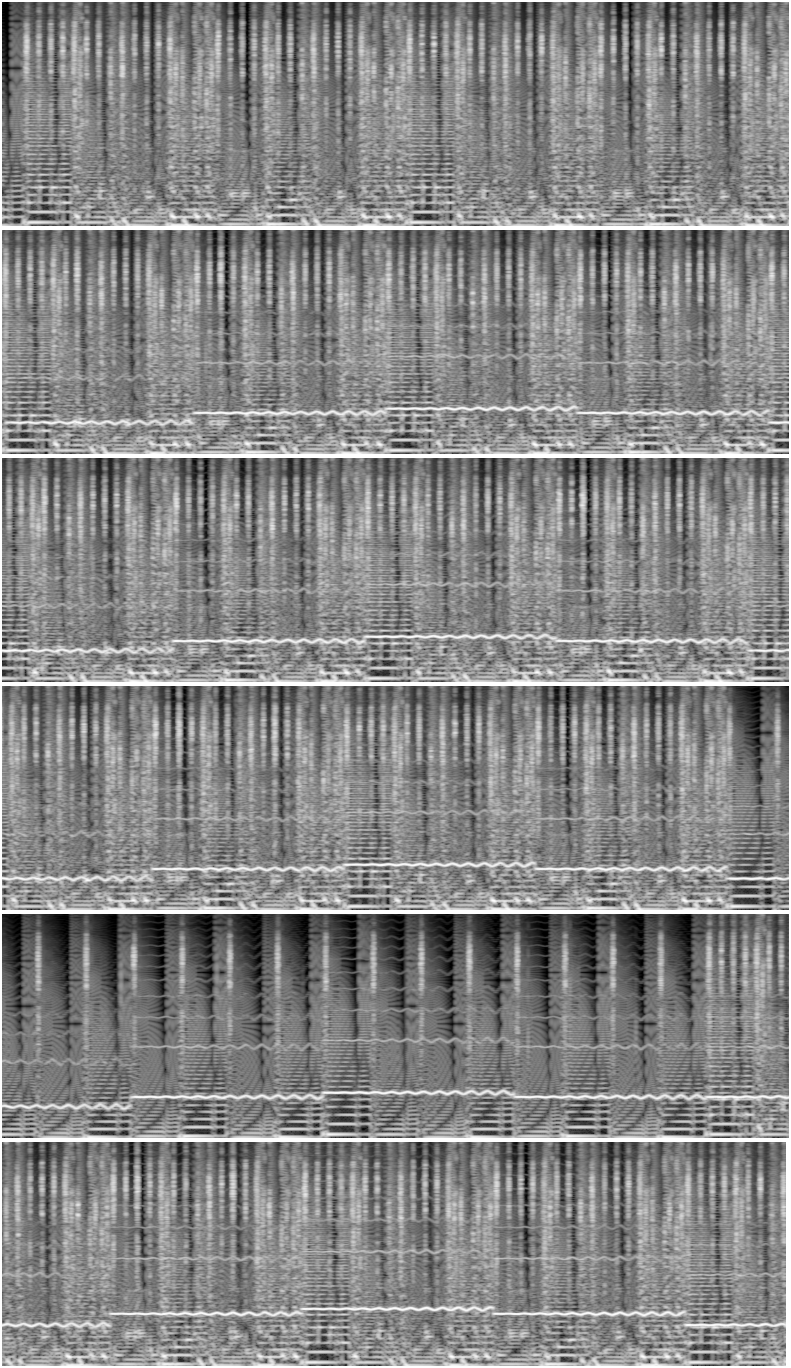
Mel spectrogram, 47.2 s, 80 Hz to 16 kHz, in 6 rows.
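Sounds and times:
synthesized flute from a SID CSG8580R5 chip: 0.2 - 47.1.

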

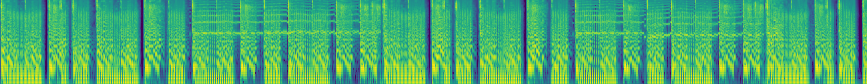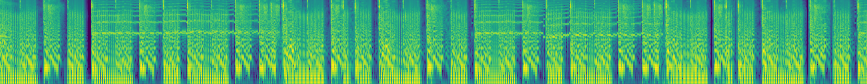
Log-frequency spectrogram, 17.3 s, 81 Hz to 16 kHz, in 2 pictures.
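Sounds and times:
SID chip CSG8580R5 synth: 0.0 - 17.3.

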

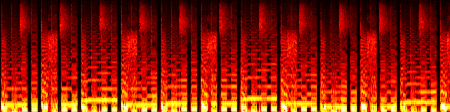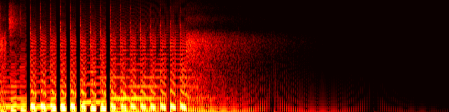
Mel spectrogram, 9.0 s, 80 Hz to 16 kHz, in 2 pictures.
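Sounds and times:
trance music: 0.0 - 8.3.

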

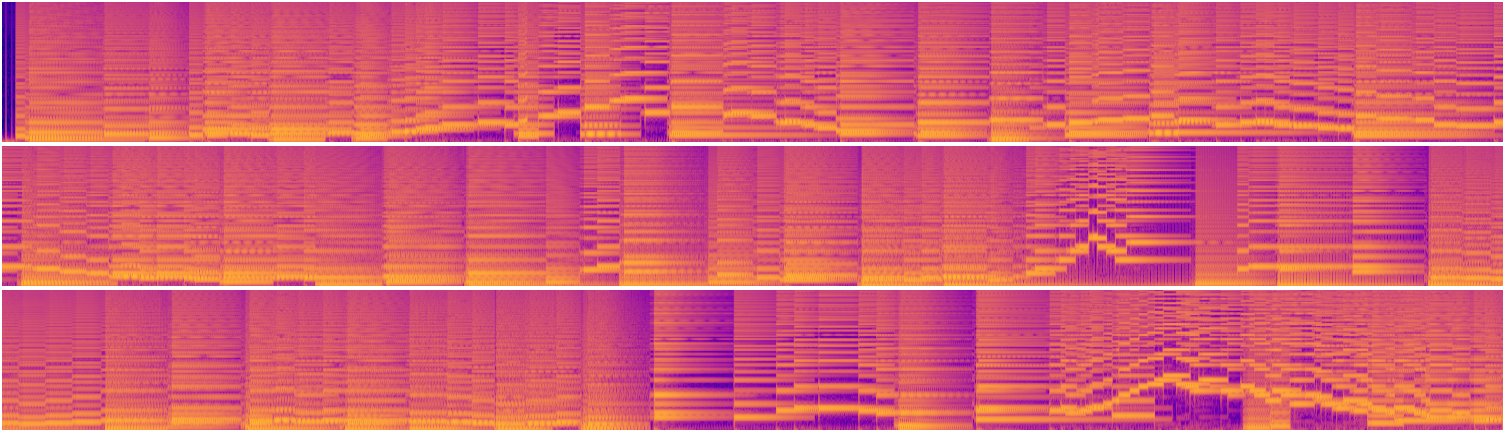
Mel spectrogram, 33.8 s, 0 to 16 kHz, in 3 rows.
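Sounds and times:
improvised music on CSG8580R5: 0.1 - 33.7.

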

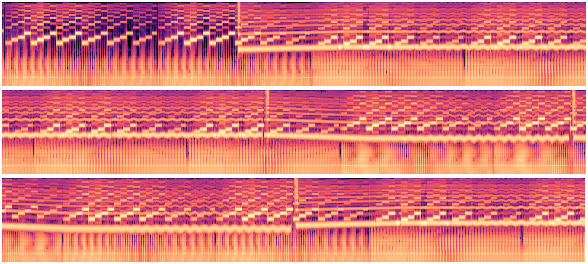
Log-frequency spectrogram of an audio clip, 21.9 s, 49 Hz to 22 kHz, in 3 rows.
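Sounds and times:
epic intro music on a SID MOS6581R4 chip: 0.2 - 21.8.

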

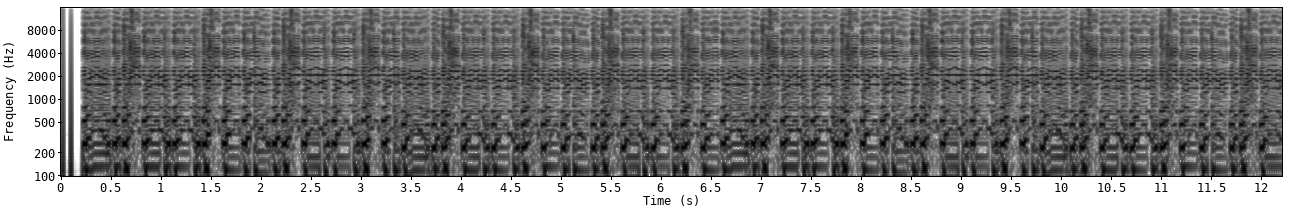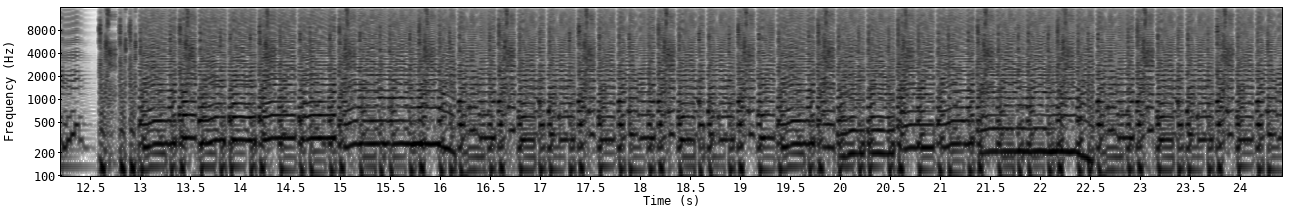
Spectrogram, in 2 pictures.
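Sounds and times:
chiptune music on a MOS6581R3 chip: 0.2 - 24.4.

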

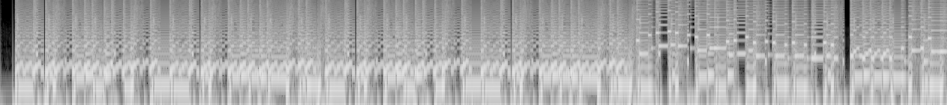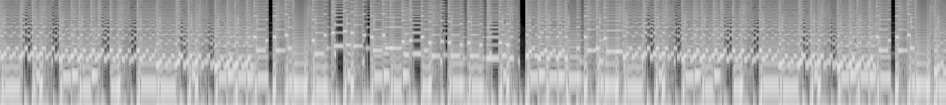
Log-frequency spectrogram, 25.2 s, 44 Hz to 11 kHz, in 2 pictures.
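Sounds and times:
SID CSG8580R5 chip intro music: 0.2 - 25.2.

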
